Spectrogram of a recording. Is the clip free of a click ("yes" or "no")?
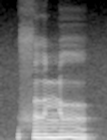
yes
